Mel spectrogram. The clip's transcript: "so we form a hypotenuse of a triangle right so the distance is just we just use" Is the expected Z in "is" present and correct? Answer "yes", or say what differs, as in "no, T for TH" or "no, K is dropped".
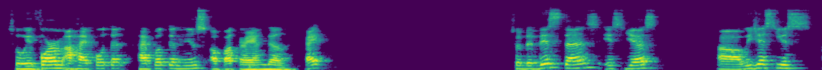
no, S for Z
